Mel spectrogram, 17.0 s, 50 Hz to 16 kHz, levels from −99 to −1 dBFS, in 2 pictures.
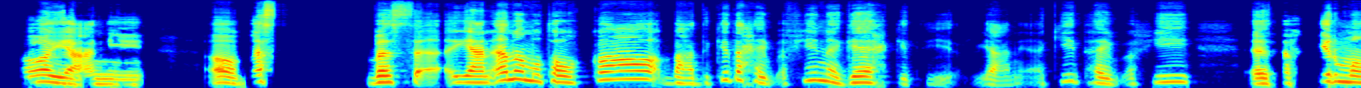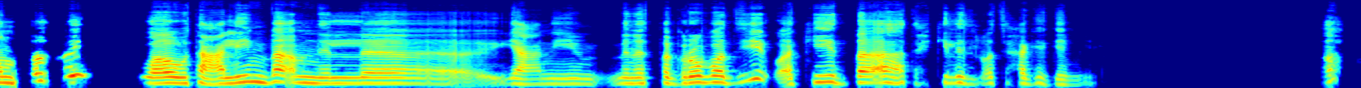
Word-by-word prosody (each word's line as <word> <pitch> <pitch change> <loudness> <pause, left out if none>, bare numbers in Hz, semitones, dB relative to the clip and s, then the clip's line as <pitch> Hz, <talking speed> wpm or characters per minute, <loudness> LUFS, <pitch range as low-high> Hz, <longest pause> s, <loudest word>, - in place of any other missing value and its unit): آه 245 +3 +5
يعني 170 -5 +1 0.4
آه، - - +5
بس - - +3 0.6
بس 230 +1 +5 0.2
يعني 220 0 +4
أنا 320 +2 +7
متوقعة 305 +7 +3
بعد 190 -1 -5
كده 310 +7 -2
هيبقى 205 -3 -7
في 295 +1 -7
نجاح 220 -4 0
كتير، 170 - -22
يعني - - -13
أكيد 260 0 -15
هيبقى 180 -4 -6
في 235 +4 -9 0.4
آآ، 185 - +4
تفكير 200 +7 -1
منطقي، 275 - +1 0.3
و 195 - 0
وتعليم 205 +3 +2
بقى 250 -3 +3
من 210 -2 -3
ال 195 0 -6 0.9
يعني 175 +1 -7
من 190 +3 -11
التجربة 210 +4 0
دي، 280 - -5
وأكيد 235 -5 -6
بقى 220 -2 +3
هتحكي 200 +4 -17
لي 215 - -6
دلوقتي 200 +4 -17
حاجة 200 +1 -9
جميلة. 150 -2 -17 1.4
آه. - - -8
215 Hz, 135 wpm, -24 LUFS, 190-240 Hz, 1.4 s, أنا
